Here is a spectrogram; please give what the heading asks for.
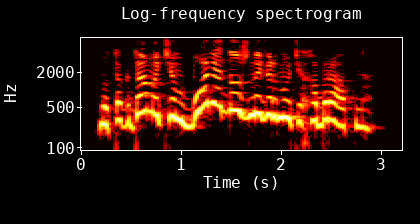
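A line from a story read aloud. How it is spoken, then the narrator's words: Shouted out. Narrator (Russian): выкрикнул он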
